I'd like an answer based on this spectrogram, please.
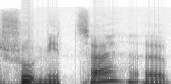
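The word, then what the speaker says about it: Șumița: Это шумица, по-румынски тоже так же произносится, просто это особенности румынской орфографии. Вот это вот «Т» с крючочком произносится как «Ц», и «С» с крючочком произносится как «Ш».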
